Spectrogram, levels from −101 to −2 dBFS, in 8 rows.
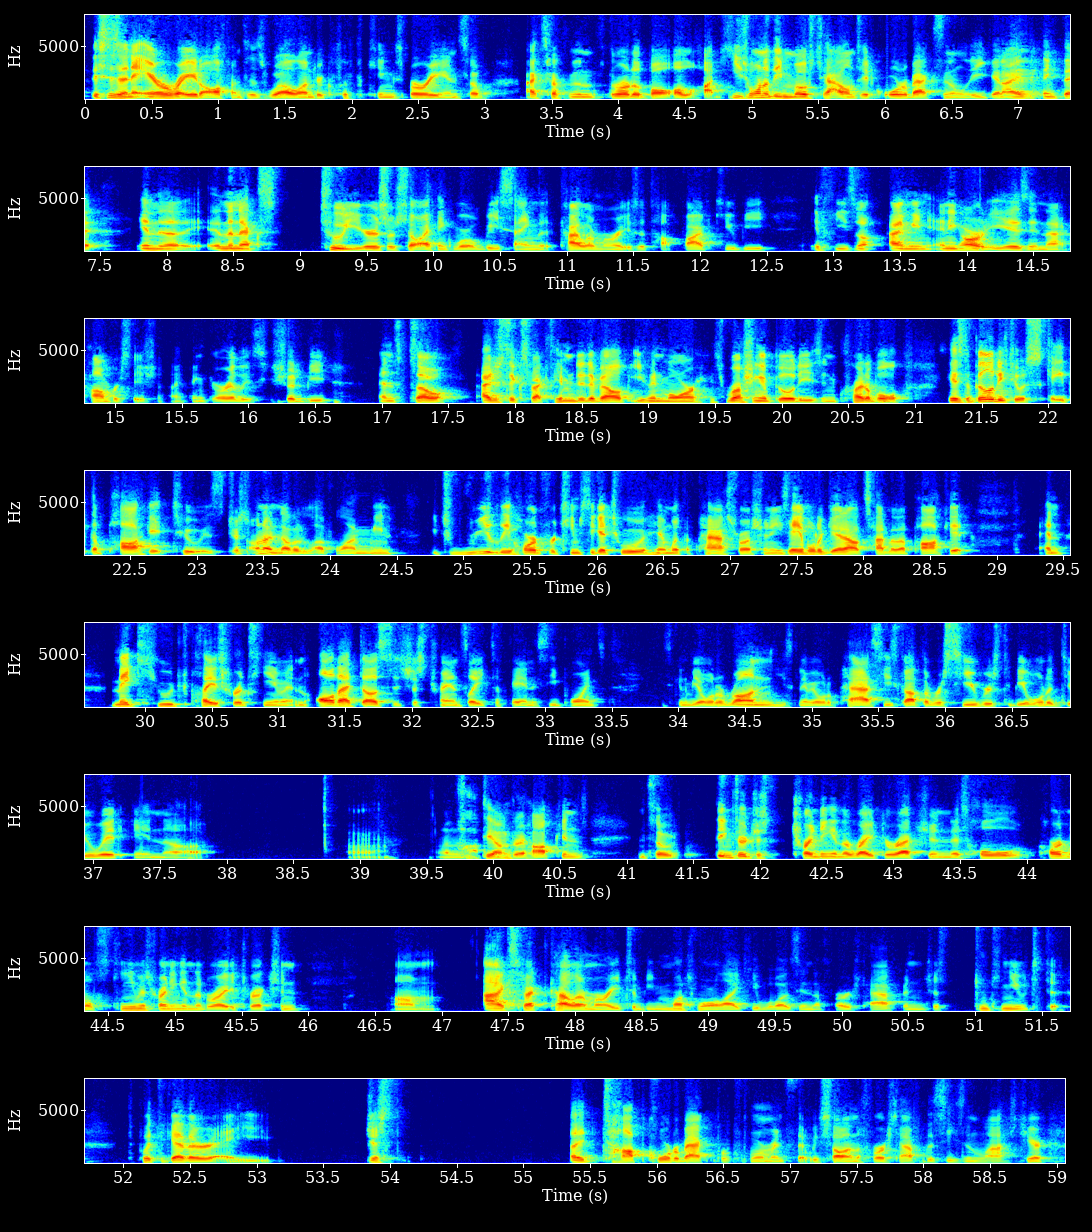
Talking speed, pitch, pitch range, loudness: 240 wpm, 115 Hz, 110-130 Hz, -23 LUFS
